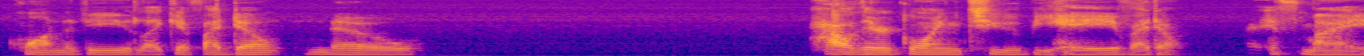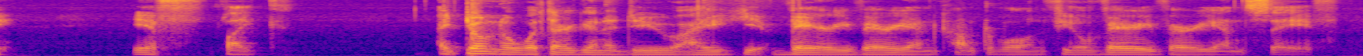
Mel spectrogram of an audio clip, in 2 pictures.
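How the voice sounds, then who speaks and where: A man with a fairly low voice co-hosts a casual podcast. He tells his stories slowly and haltingly, leaning on fillers like um and you know. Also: flat delivery, a little mellow, breathy edge. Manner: slow, halting storytelling with many fillers. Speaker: podcast co-host. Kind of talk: casual chat.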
